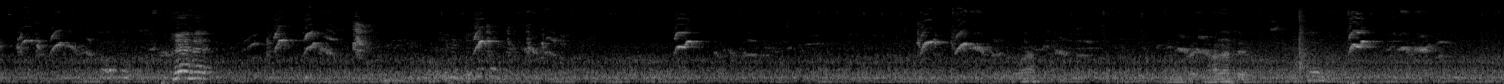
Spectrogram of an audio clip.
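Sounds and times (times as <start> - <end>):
birds chirping: 0.0 - 15.0
faint steady hum: 0.0 - 15.0.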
